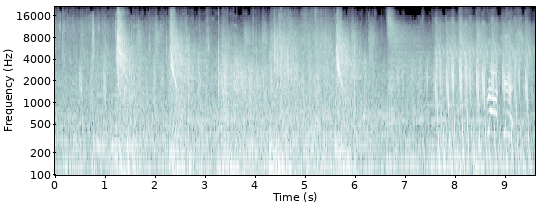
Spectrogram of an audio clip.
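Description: Rocket explosions in the Terminator Resistance video game: heavy, rumbling booms strike one after another over a continuous low roar of battle, loud and close, with no talking.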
